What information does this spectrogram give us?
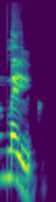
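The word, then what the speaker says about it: milk: और इसका उच्चारण होगा मिल्क। तो यहां पर एल के बाद के आया है लेकिन एल का उच्चारण ल के रूप में किया जा रहा है।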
